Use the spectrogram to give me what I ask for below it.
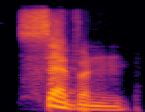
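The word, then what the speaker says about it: seven: six continuamos con el número 7 que también es muy similar a cómo se lee cern severn si se dan cuenta y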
